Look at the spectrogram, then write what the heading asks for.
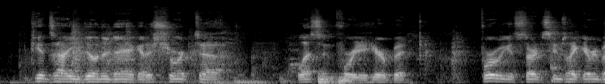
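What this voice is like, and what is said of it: Usual voice. Nothing is said of it.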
